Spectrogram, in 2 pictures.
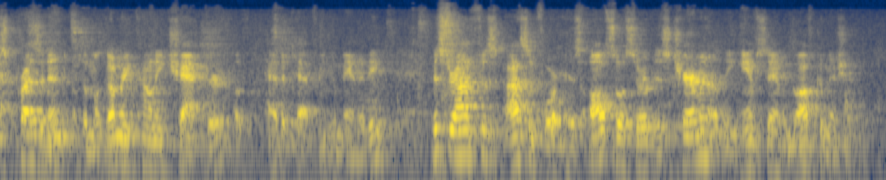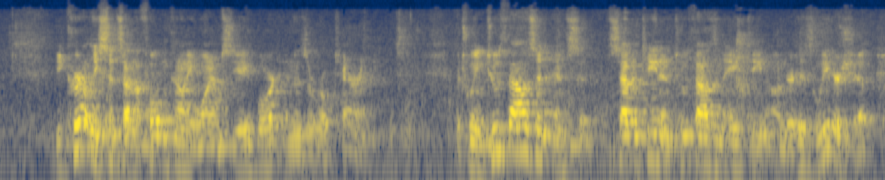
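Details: Adult man speaking; Normal adult speech.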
